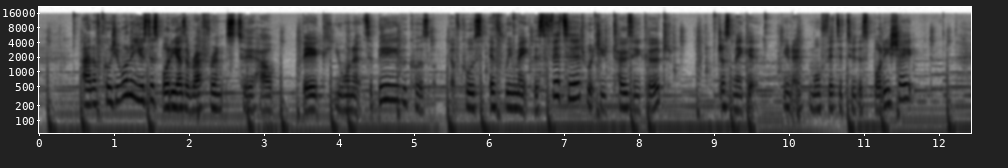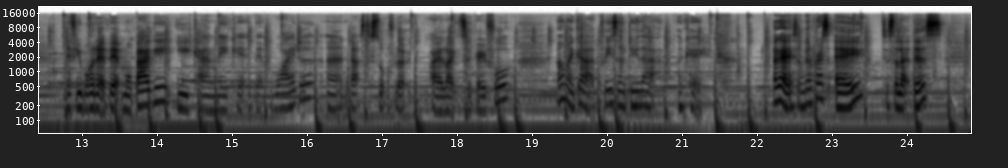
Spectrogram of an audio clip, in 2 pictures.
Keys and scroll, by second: 20.0 ctrl+z, 22.7 a.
